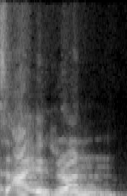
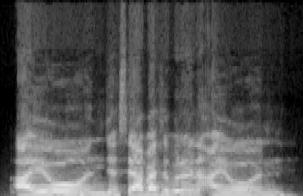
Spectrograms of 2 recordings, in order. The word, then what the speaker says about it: iron: gold iron and silver okay this is not pronounced as iRun this is not pronounced as iRun it's pronounced as ion I ion right then material nouns yeah yes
